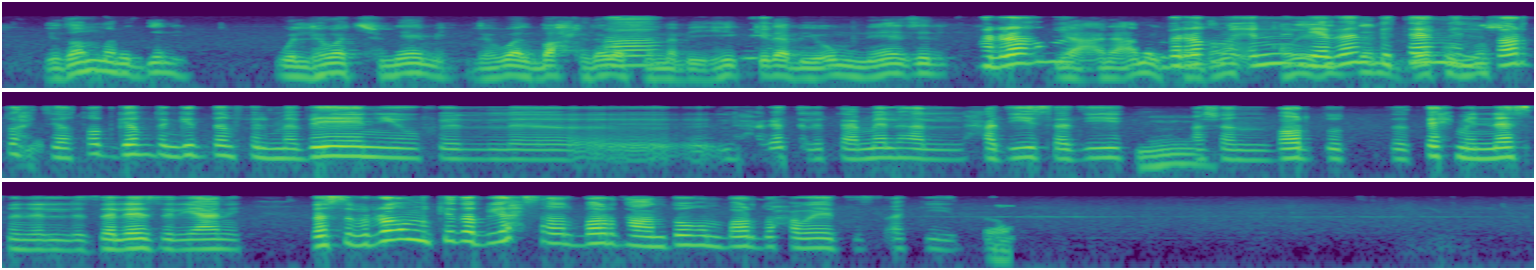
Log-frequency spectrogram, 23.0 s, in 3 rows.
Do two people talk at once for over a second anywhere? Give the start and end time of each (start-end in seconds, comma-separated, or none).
5.9-7.8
